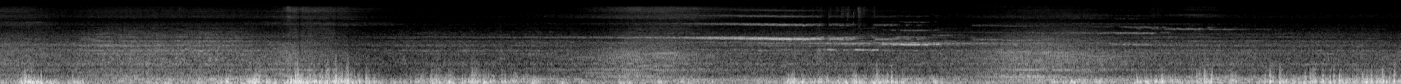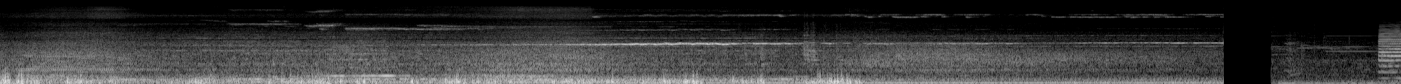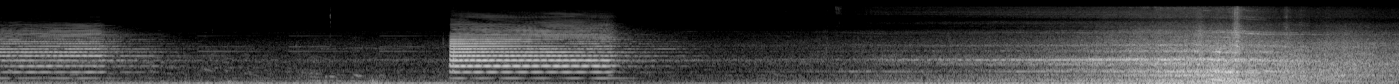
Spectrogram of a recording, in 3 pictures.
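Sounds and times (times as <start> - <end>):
train wheels rumbling on rail: 0.0 - 26.2, 26.8 - 42.0
high wheel squeals: 5.3 - 12.8, 15.4 - 26.3, 35.8 - 41.8.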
